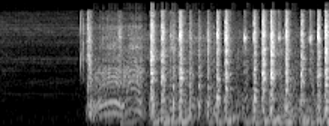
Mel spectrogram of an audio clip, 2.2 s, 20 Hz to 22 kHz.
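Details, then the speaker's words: Cat 922 loader diesel after a cylinder head rebuild, on a cold 0-degree day. It catches hard, then runs with uneven, lumpy firing and ragged revs. Owner suspects a fuel-system problem, possibly sucking air from a low tank, with a suction filter element missing and makeshift hoses. "We got her fired up. It's been running, but I seem to have developed a problem in the fuel system. I could be even maybe sucking air out of the tank, maybe out of fuel."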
